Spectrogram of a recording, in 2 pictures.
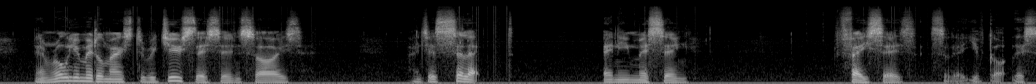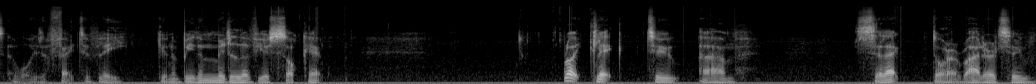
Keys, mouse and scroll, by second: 15.9 right click.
